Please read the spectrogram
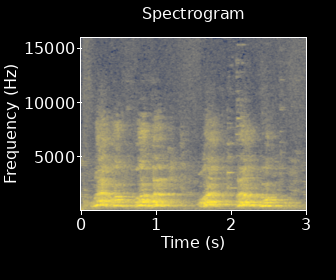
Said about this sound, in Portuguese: Aí, ó, falamos do cachorro latindo pra parede aí.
